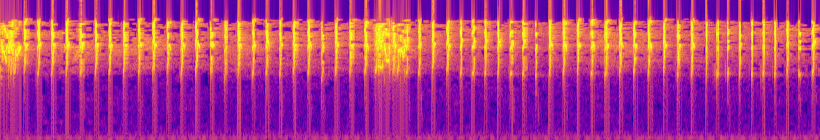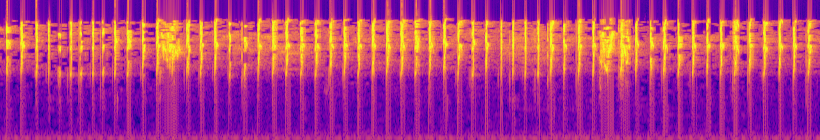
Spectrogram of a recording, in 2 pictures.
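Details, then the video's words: A male and female lovebird pair sustaining a long konslet chatter, a dense, relentless rattle of high, shrill chirps with a few louder swells along the way. "Love Bird Jantan & Betina suaranya Bagussss"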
